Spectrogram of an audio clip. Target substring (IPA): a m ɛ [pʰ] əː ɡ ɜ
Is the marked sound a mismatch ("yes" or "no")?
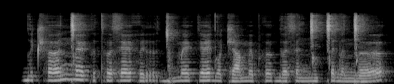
no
